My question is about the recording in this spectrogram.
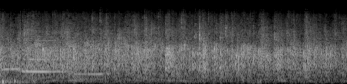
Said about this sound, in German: Okay, okay, ganz kurz Applaus für die Frau im äh, Stuhl.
